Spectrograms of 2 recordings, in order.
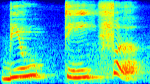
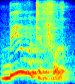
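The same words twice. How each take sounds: First: "beautiful" in three slow, separate beats; "beau... ti... ful", gaps between the pieces; broken into syllables. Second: BEAU-tiful, one word with a strong BEAU; "beautiful" joined up, first syllable prominent; stress on first syllable. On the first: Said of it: "Three syllables are there in this word". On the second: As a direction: punch the start of "beautiful", then fall away. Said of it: "the stress is on the first syllable". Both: Shown as a demonstration.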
